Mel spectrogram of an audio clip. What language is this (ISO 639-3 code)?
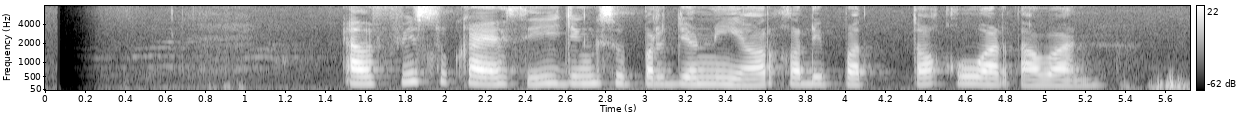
sun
